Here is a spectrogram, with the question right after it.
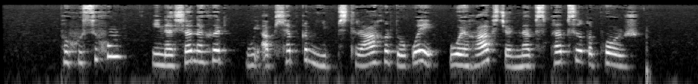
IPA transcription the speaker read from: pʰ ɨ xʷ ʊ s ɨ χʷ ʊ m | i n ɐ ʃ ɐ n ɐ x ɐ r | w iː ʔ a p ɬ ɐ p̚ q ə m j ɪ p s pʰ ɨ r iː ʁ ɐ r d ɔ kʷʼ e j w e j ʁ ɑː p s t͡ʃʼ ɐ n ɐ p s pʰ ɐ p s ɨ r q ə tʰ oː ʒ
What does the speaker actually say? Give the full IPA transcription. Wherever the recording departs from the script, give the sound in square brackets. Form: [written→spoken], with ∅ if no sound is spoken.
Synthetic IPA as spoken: pʰ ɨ xʷ ʊ s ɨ [χʷ→xʷ] ʊ m | i n ɐ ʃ ɐ n ɐ x ɐ r | w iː ʔ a p ɬ ɐ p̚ q ə m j ɪ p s [pʰ→tʰ] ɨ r [iː→aː] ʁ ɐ r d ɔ kʷʼ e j w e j ʁ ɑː p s t͡ʃʼ ɐ n ɐ p s pʰ ɐ p s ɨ r q ə [tʰ→pʰ] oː ʒ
